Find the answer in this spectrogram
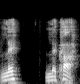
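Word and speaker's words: לְךָ: Leka. Got the quamats inside the kaf sofit, meaning this sound follows the kaf.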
